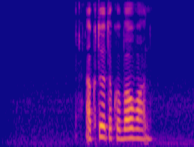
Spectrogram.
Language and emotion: Russian, neutral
